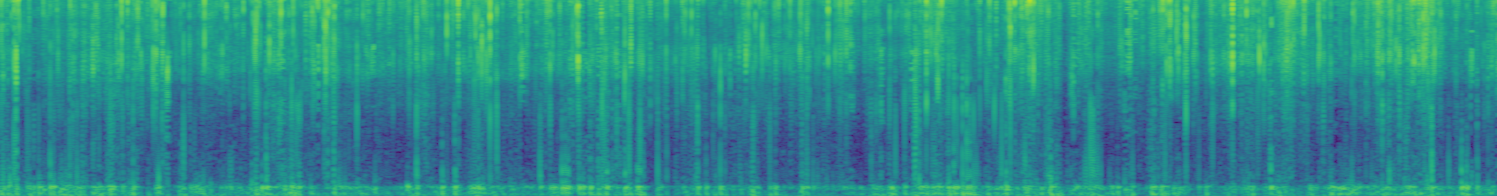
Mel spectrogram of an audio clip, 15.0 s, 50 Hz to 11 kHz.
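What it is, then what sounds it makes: Gel bead eye mask squeezed and scratched. A pink gel bead plastic eye mask is folded against the mic and squeezed and scratched with the fingertips and nails of both hands. The result is a steady, bass-heavy rumbling texture with a droning tone around 215 Hz, broken by a dense stream of short crackles and scratchy ticks that flicker up into the high range.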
